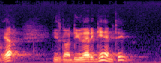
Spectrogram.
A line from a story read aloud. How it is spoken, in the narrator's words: they're all kind of chuckling, going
